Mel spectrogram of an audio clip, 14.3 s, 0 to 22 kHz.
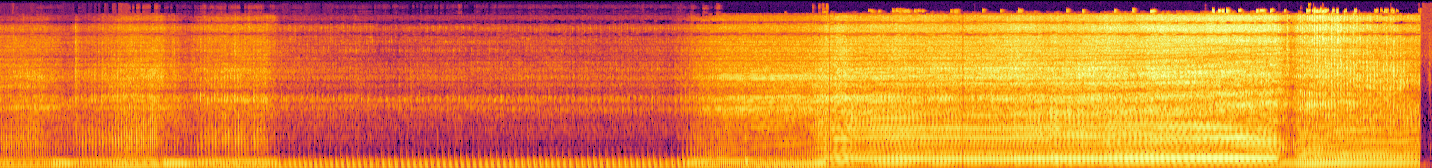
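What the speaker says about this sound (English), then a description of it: "This is a 3rd gear start in deep wet sand out at the dunes on a slight uphill." A KTM 500 motorcycle on a big new rear tire with 14/48 gearing takes off in third gear in deep wet sand on a slight dune uphill. Its engine idles, then revs hard and strong as it pulls away, loud and close.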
